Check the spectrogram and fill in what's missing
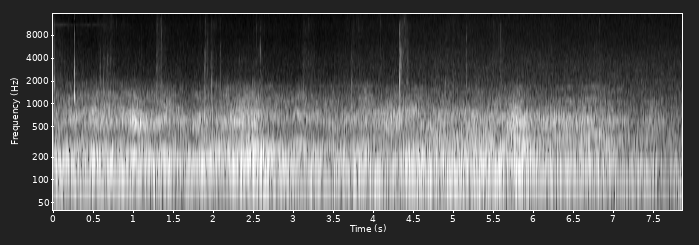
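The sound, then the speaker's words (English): A steady, deep rumble of an aeroplane passing overhead, heard from a backyard, fills the whole stretch, swelling slightly and holding loud throughout, with a few faint higher clicks scattered over it and no voices. “I can't believe how loud the traffic and neighbours and aeroplanes are when I listen back.”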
